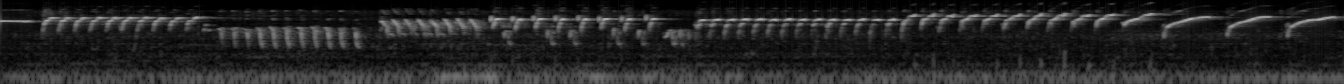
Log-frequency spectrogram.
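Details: Original Spanish Timbrado canary singing as a training master for other canaries: metallic trills alternate with a low buzzy rolling tour, then fast high rattles and a series of sweeping rising whistles.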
